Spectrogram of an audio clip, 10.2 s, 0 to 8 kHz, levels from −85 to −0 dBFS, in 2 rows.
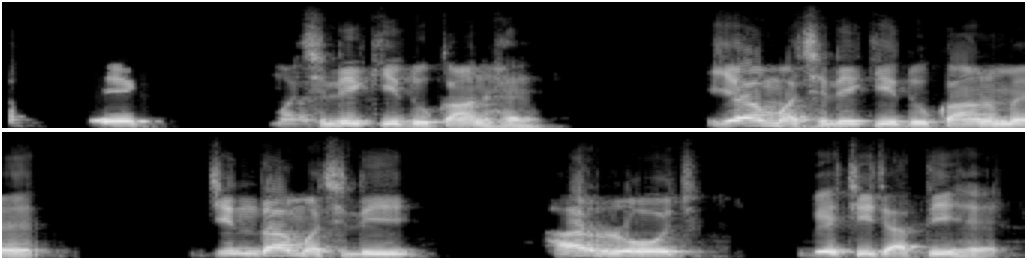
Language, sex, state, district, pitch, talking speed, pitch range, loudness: Hindi, male, Uttar Pradesh, Etah, 140 Hz, 100 wpm, 135-155 Hz, -13 LUFS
